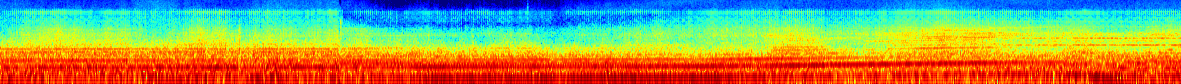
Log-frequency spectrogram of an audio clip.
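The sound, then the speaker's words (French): A car engine drones steadily as the vehicle pulls away. Its harmonic hum holds level, then its pitch climbs gradually toward the end. “Puis, il part en voiture.”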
